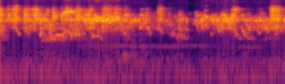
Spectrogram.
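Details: Chorus of pet budgerigars: fast squeaky twittering and grating warbles pour out without a break, briefly dipping after two seconds, with a faint thin tone underneath.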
